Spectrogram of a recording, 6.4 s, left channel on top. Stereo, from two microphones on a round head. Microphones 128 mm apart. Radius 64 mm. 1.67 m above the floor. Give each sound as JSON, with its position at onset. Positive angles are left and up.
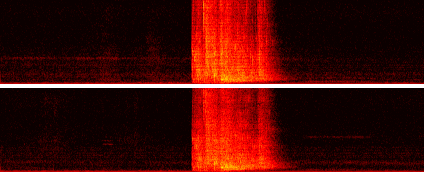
{"t": 2.9, "sound": "a splash", "side_deg": 60, "distance_m": 1.7}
